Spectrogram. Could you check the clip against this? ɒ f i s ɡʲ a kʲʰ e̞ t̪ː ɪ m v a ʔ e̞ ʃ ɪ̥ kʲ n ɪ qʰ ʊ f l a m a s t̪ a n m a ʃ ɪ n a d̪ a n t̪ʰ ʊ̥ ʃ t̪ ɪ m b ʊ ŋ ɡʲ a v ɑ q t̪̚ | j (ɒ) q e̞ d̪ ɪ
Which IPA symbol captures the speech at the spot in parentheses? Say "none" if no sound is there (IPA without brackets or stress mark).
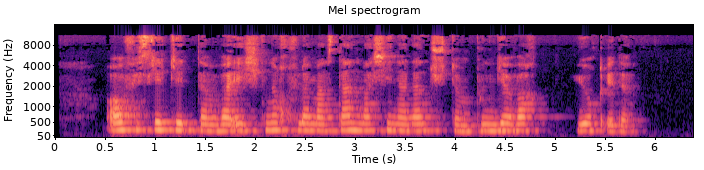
o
